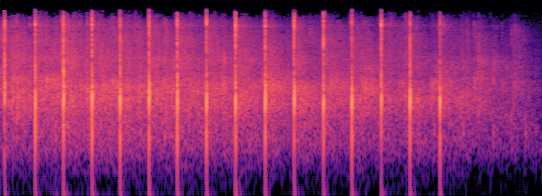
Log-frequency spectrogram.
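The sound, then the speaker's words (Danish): A round of applause for a singer after her Advent and Christmas song, in steady rhythmic unison, about fifteen sharp, evenly spaced claps over a soft wash of background noise, tapering off at the end. No one speaks. “Du har godt nok fået en klapsal med, at du skal have en mere.”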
